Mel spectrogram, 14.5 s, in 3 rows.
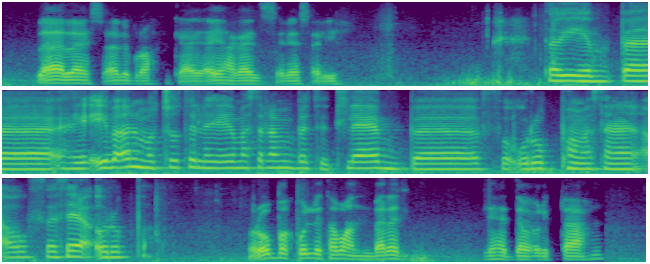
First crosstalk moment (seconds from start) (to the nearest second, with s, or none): none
